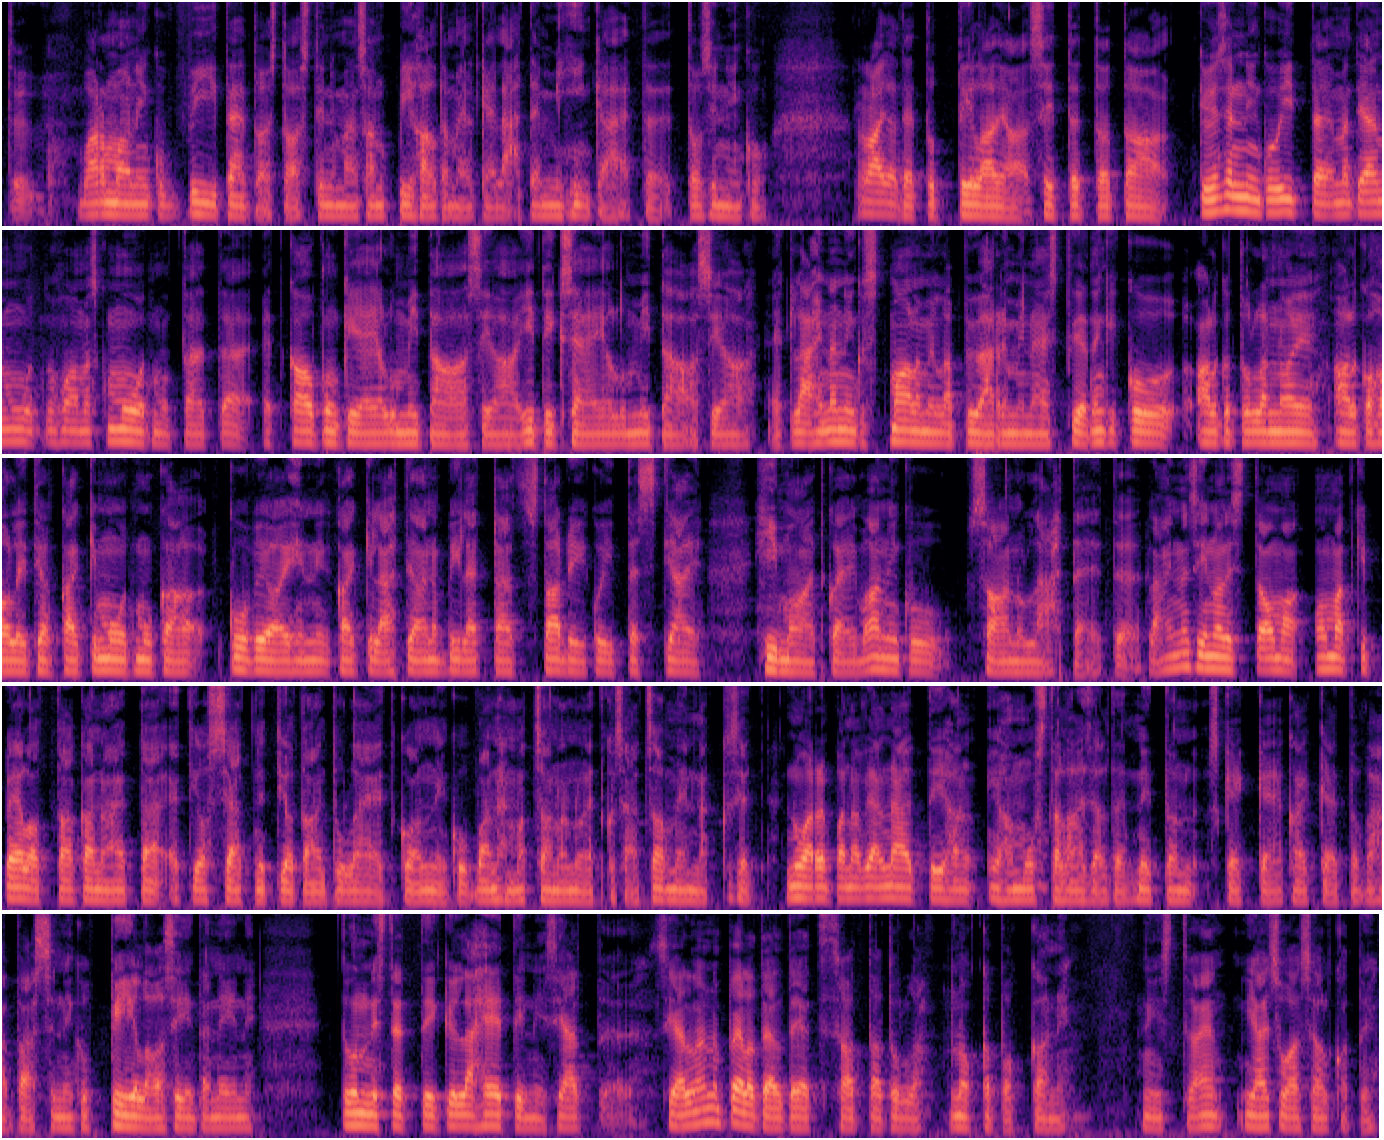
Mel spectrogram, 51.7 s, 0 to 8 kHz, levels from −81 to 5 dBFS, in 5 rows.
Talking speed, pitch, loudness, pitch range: 170 wpm, 100 Hz, -21 LUFS, 95-105 Hz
